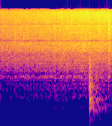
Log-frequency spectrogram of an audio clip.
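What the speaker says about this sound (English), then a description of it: "All right, I'm browning up my meat here." Meat browns in a hot pan with a steady, close, loud sizzle and a brief stirring scrape near the end.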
